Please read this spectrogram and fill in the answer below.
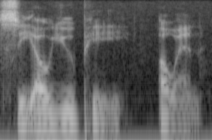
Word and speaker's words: coupon: of language how do you say the word cou P o n had you say just say it how you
